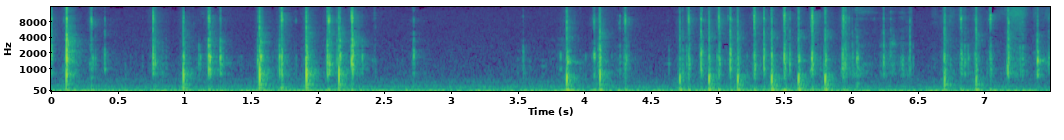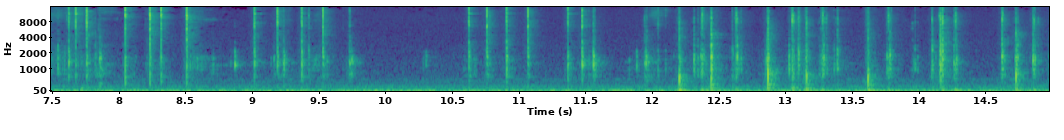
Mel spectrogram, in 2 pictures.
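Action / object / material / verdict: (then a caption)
tap / plastic gaming keypad / plastic / none. Fingertips tap and press the keys of a small black plastic backlit Razer Tartarus Chroma gaming keypad, producing a steady stream of short, sharp plastic clicks and clacks. The bursts come in quick irregular runs with brief pauses, over a faint low background rumble.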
